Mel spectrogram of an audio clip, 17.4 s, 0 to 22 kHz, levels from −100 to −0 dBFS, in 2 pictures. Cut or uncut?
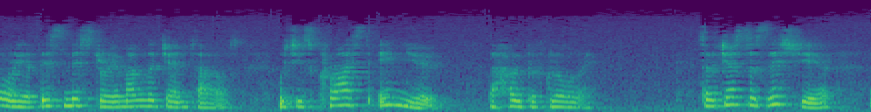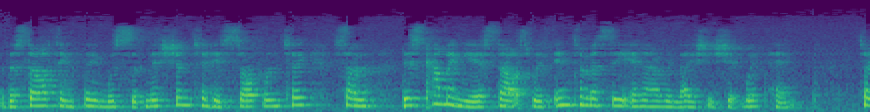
uncut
